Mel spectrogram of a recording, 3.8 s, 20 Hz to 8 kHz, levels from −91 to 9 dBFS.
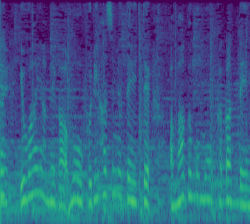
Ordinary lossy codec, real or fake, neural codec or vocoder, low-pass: none; real; none; none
